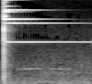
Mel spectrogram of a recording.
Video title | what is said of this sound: Ping Test Silver Bars - The Shiny Pingy Fake | this has that pop of silver at the beginning and then a slow trail off to about three or four seconds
